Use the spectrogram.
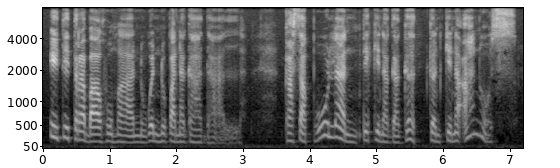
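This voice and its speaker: Slow, expressive mother. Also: low voice, husky, no room sound, full character voice. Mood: gently scolding. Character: middle-aged mother, patient and gently admonishing. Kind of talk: audio drama acting.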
